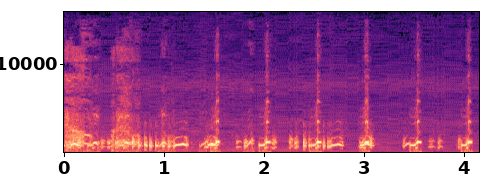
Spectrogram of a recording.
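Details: White-breasted waterhen call, played at night as a trap lure: a dense, jumbled burst of harsh squawks opens, then evenly spaced clusters of nasal honks follow, each led by a dry click, about two per second.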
